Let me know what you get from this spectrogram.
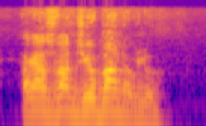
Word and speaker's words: Ρασβάν Τζιομπάνογλου: Εντάξει, ε, ε, ε, Ρασβάν, Ρασβάν Τζιομπάνογλου. Εντάξει. Εντάξει. Σωστός.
